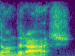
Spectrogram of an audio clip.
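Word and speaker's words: András: I was born in Budapest, Hungary, and so the correct pronunciation of my name is Andras.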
